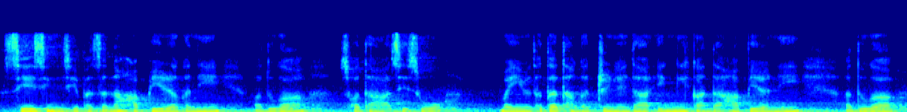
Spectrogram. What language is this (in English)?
Manipuri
